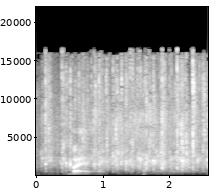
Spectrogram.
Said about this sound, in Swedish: Så glad för vår syster där som har fyllt 90. Eh, ska vi ge henne en applåd?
